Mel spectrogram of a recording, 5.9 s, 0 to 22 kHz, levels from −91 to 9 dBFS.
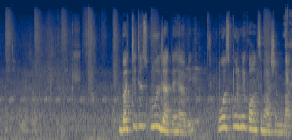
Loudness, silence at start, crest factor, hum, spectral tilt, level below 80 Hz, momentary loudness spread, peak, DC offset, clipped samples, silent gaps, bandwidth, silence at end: -22 LUFS; 0 s; 18 dB; none; -6 dB/octave; -50 dBFS; 21 LU; -6 dBFS; under 0.1%; under 0.1%; none; 17 kHz; 0 s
